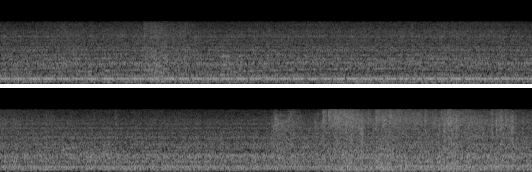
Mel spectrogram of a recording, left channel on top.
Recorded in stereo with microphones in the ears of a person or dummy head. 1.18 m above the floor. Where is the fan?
30° right (ahead or behind), 1.4 m.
